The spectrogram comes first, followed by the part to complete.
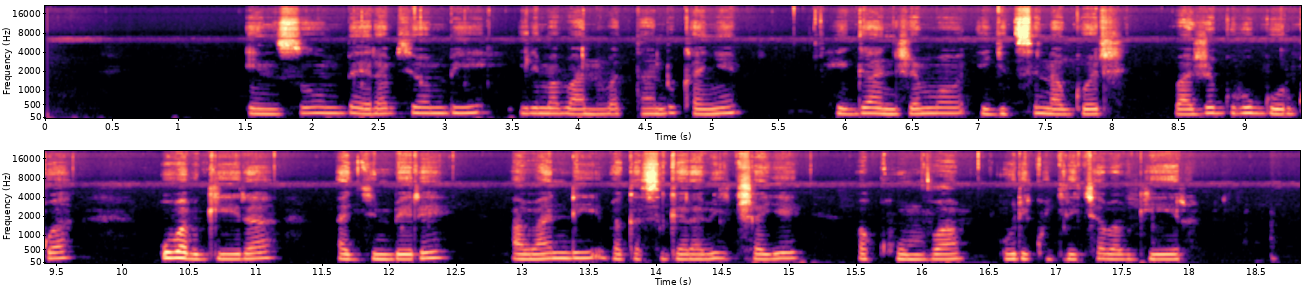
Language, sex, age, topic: Kinyarwanda, female, 18-24, health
